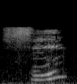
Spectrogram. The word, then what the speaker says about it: 十: This is its syllable 十.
